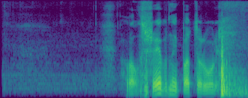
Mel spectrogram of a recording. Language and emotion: Russian, neutral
